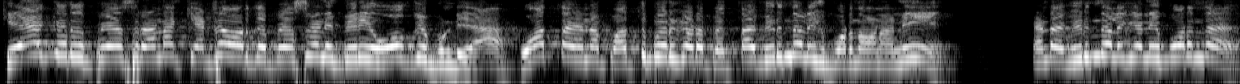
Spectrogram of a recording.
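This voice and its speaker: A man's voice: extremely high pitch, fast talker, a bit bright. A man hosting a heated argument in a live online audio room over a phone mic, aggressive, taunting and profane.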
